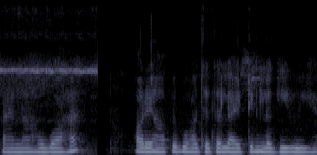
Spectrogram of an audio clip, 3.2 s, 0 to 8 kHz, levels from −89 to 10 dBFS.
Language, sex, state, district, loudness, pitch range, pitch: Hindi, female, Bihar, Sitamarhi, -41 LUFS, 195-215 Hz, 200 Hz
